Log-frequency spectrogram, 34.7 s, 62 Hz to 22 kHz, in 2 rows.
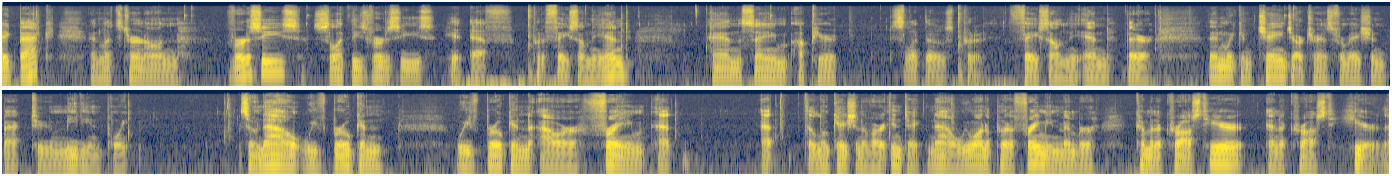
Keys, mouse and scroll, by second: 2.2 click, 3.8 click, 6.5 f, 7.7-8.8 middle drag, 9.5 click, 11.9 f, 12.9-14.4 middle drag, 16.0-18.3 drag, 18.9-20.1 middle drag, 25.7-27.0 middle drag, 28.4 middle click.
